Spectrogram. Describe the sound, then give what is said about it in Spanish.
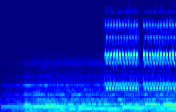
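A telephone rings at the opening of a film trailer, its electronic trilling tone entering over sustained tonal music in two ringing bursts separated by a short gap. “primero el, tráiler o parte del mismo, que precisamente se inicia con esa llamada, con esa trágica noticia que recibe eh, Martin Sin”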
